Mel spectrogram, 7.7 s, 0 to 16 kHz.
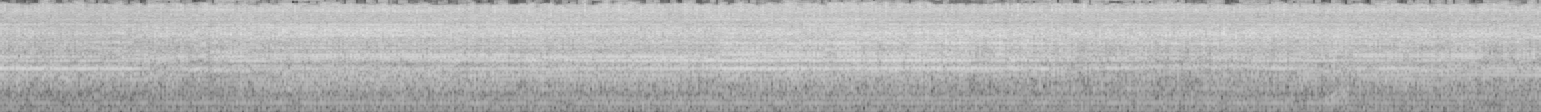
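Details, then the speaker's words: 2008 Mercedes C300 at idle: thin, steady high whine with a faint buzzy vibration and ticking near the power steering pump, also possibly a pulley bearing; pump suspected as culprit, to be replaced, not confirmed. "So yeah, so I will probably replace that, because that will probably most be the culprit. It's causing that vibrating, whiny noise."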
